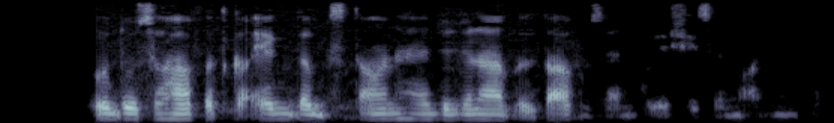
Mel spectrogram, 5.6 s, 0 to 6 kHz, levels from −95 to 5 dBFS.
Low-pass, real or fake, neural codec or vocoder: 5.4 kHz; fake; codec, 16 kHz, 8 kbps, FreqCodec, larger model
